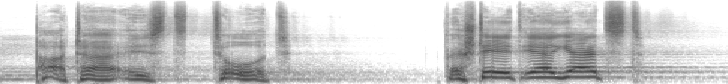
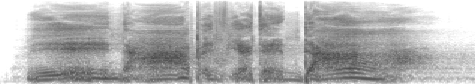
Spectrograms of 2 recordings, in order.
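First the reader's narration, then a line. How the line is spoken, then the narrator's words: Soft snakelike hiss. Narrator (German): sagte er mit seinem leisen, schlangenartigen Zischen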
